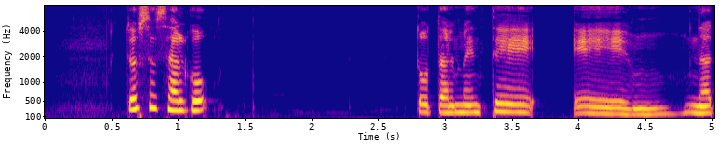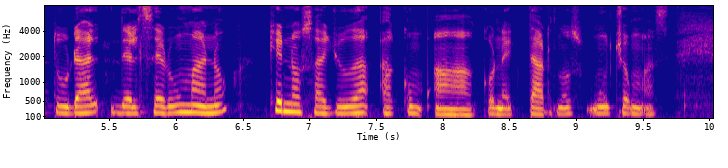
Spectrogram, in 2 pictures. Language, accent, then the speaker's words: Spanish; Bogotá, Colombia; moved away as an adult; also born or lived in Bolivia; Yo salí como artesana de Bogotá y llegué a Bolivia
